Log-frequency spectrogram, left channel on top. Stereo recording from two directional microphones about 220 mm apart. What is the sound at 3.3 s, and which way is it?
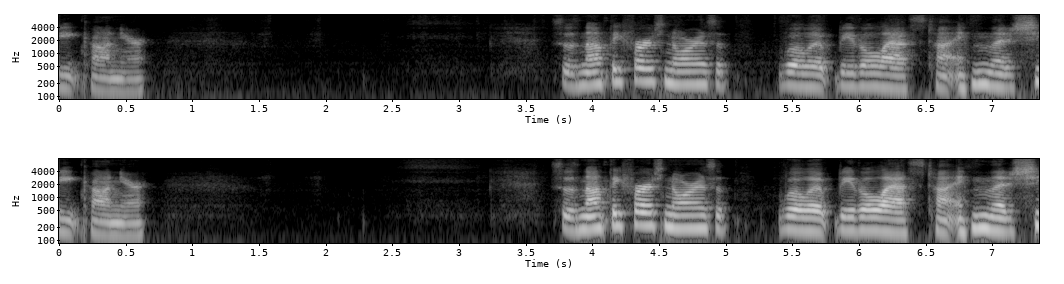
Speech, 50° right (ahead or behind).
